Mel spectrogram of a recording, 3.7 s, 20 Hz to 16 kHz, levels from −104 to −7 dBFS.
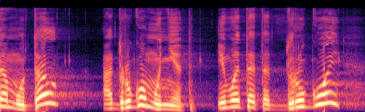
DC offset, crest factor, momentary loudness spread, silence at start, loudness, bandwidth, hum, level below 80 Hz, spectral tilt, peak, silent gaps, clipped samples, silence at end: under 0.1%; 12 dB; 12 LU; 0 s; -13 LUFS; 12 kHz; none; -50 dBFS; -8 dB/octave; 0 dBFS; none; under 0.1%; 0.25 s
